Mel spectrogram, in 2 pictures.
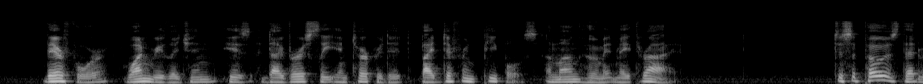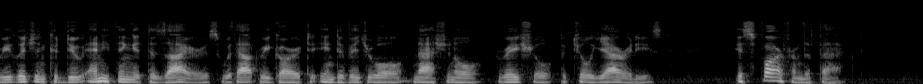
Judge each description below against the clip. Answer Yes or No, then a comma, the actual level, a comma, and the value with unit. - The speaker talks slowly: Yes, slow, 115 wpm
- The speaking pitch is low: Yes, low, 110 Hz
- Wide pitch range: No, average, 3.9 semitones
